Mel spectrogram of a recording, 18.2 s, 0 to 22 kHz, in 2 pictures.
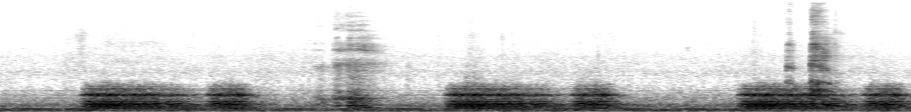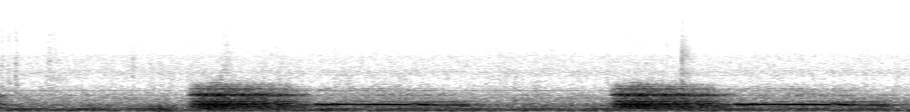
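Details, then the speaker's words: Labored, noisy breaths at about 17 per minute, with musical whistling tones on breathing out. It is an example of wheezing during an asthma attack, used for school health staff training. "so what does an asthma attack sound like"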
